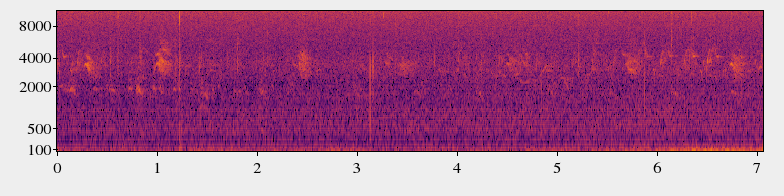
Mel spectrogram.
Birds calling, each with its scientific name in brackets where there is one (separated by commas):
Erckel's Francolin (Pternistis erckelii), Hawaii Amakihi (Chlorodrepanis virens)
